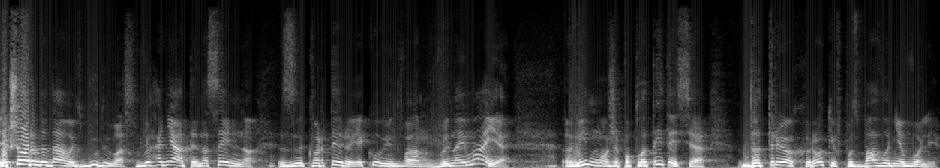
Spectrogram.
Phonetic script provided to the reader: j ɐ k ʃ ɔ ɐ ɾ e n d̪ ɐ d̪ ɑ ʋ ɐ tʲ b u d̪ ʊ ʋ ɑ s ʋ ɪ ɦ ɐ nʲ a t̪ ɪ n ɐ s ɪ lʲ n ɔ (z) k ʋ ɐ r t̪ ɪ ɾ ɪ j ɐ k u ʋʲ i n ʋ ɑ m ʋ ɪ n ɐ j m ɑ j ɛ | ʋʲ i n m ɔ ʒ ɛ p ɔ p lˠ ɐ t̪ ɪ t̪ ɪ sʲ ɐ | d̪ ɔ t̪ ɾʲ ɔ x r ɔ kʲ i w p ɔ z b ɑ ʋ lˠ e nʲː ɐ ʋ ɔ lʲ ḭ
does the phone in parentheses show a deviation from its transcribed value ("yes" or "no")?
no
